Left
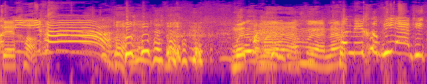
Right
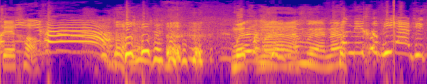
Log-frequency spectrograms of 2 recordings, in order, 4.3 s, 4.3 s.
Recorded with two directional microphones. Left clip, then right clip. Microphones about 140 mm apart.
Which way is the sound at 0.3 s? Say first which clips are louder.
Right 1 dB; 90° left.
